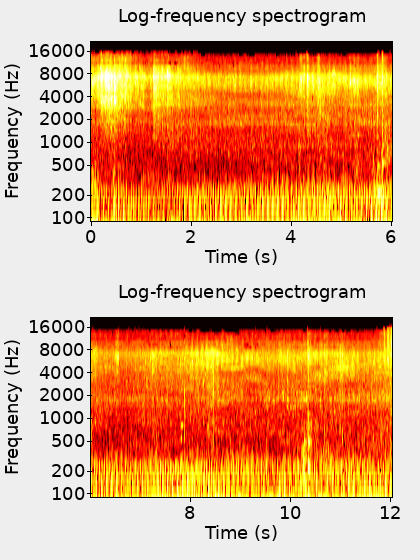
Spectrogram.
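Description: Quad (ATV) engine running at low revs with an even pulsing throb, with a few brief knocks and rattles over it.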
